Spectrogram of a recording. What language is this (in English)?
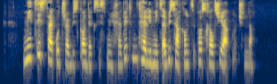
Georgian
